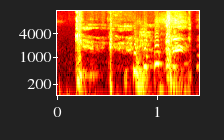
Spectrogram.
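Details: Adult video game player having a coughing fit: a few short, forceful coughs, then voiced, strained sounds as the fit settles; cough.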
